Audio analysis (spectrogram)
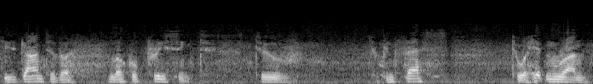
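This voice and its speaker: A man's voice: on the low side, a little slow, natural voice. An actor playing a guilty, evasive, defensive young man, a son, in a vintage radio drama. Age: young adult. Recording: dull old radio broadcast with faint noise.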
